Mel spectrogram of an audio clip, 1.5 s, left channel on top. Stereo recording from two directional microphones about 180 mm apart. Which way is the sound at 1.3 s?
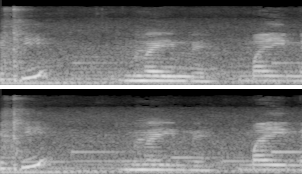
35° right (ahead or behind).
